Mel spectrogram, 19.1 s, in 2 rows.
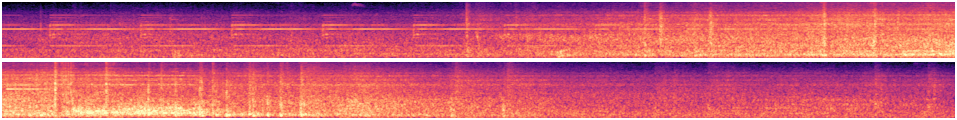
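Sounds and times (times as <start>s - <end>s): train wheels clicking over rail joints: 4.4s - 15.0s.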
